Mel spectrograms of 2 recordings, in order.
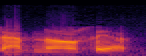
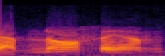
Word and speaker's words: ad nauseam: I'd like to talk about your use of the Latin phrase ad nausea. Ad nausea. The trouble is, if you check the dictionary, it's got an M on the end, ad nauseam.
